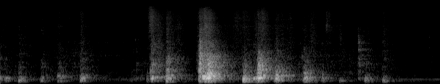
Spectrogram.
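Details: Great Dane named Zephyr, frightened by seven-week-old kittens, giving short low whimpering pulses in quick irregular runs, about two a second, with a louder burst midway and brief quiet gaps between.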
